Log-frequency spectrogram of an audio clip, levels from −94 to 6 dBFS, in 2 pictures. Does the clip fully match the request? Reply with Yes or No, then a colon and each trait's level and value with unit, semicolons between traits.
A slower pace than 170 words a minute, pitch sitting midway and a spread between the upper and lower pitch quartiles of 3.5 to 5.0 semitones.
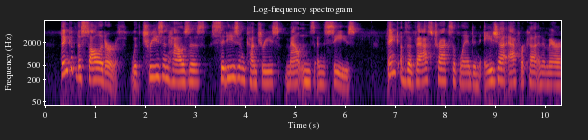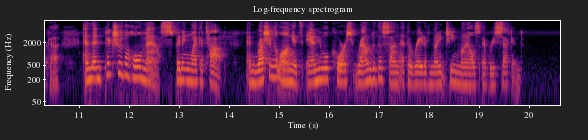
Yes: average, 155 wpm; medium, 175 Hz; average, 4.3 semitones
